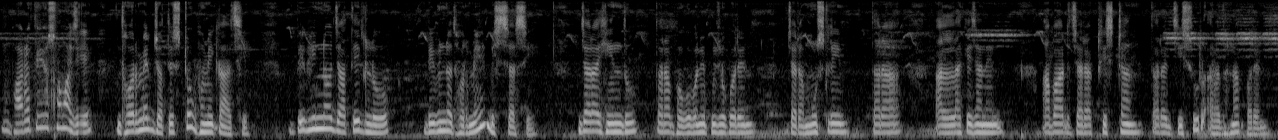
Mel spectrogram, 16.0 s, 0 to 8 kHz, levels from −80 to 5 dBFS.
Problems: background sounds at intervals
